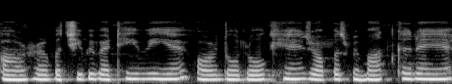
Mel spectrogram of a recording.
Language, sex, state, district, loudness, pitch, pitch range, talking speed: Hindi, female, Delhi, New Delhi, -10 LUFS, 235 Hz, 220-250 Hz, 250 wpm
